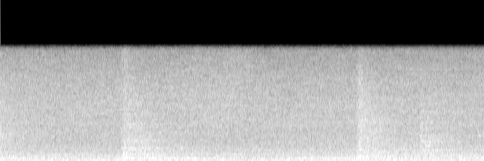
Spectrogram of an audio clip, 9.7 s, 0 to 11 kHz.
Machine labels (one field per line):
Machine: slide rail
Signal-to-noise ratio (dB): -6 dB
